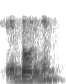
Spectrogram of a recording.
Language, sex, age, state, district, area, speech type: Tamil, male, 18-30, Tamil Nadu, Erode, rural, conversation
